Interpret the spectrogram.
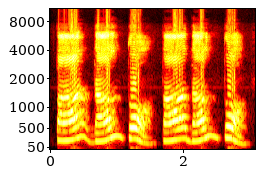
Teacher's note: জিহ্বার আগা উপরের দাঁতের গোড়ার সাথে লাগিয়ে উচ্চারণ করতে হবে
